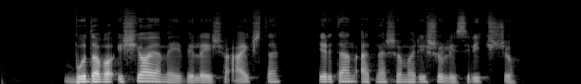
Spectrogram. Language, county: Lithuanian, Vilnius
